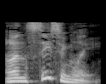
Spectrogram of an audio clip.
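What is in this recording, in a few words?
"unceasingly", British English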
